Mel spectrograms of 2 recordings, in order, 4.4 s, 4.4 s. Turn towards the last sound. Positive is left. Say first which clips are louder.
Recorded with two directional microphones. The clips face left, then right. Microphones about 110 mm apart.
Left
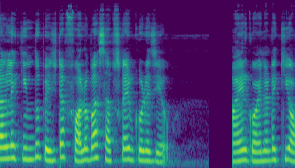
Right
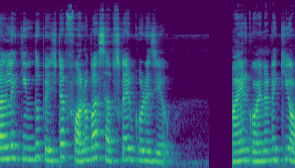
# left 7 dB
turn(degrees=40)  # may be behind; listen again after turning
